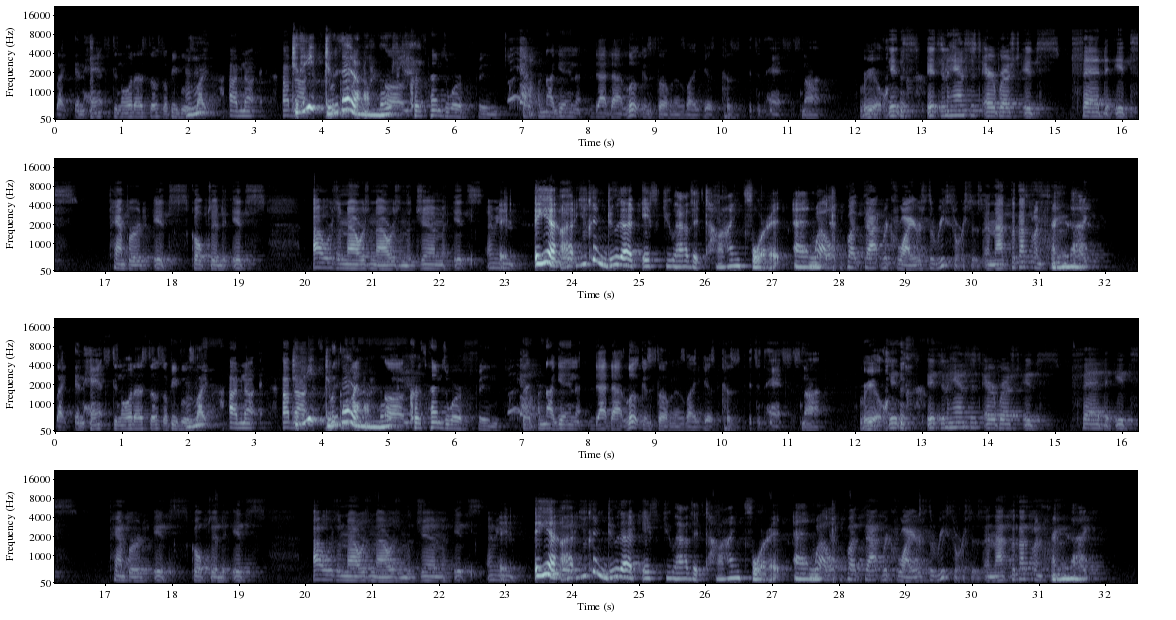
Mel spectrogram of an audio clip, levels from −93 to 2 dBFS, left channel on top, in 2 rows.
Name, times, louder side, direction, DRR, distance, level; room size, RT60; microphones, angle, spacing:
voice 1, 0.0-2.3 2.6-3.0 3.4-3.8 4.1-4.6 4.9-6.6 7.0-11.5 12.1-12.8, right 4 dB, 70° right, 1.1 m, -44 dB
voice 2, 1.9-2.3 6.8-7.2 12.5-12.7 13.1-16.6 17.1-19.7 20.1-23.1 23.8-24.0 27.6-31.7, left 3 dB, 80° left, 2.3 m, -44 dB
voice 3, 3.6-5.1 22.9-23.0 23.4-27.7 31.3-31.8, left 3 dB, 60° left, 1.0 m, -32 dB
24.0 x 23.0 x 9.5 m
head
